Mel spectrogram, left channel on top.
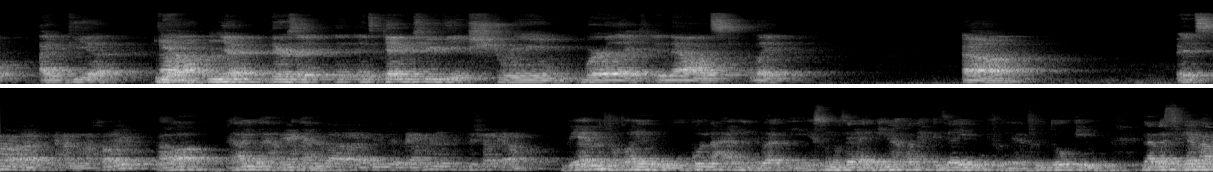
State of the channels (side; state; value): both; different; correlation 0.00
